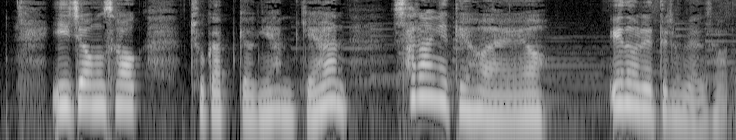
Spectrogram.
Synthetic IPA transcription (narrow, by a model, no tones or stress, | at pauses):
id͡ʑʌŋsʰʌk̚t͡ɕoɡap̚k͈jʌŋihamk͈e̞ɦansʰaɾaŋite̞waejo | inoɾe̞dɯɾimjʌnsʰʌ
